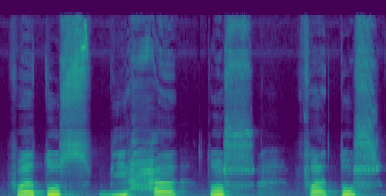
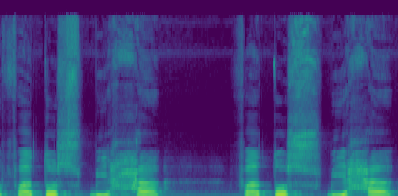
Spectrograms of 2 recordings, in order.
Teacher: स्वाद मोटा है तो ये मोटा ही पढ़ा जाएगा।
